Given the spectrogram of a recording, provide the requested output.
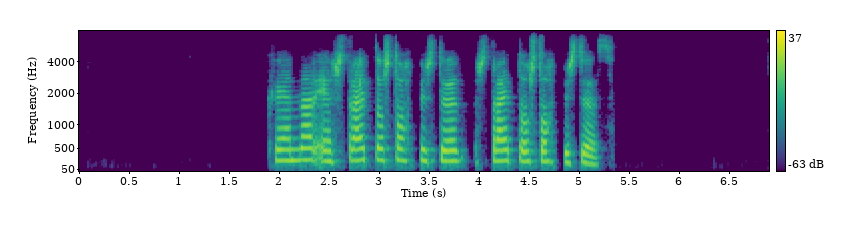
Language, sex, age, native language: Icelandic, female, 40-49, Icelandic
